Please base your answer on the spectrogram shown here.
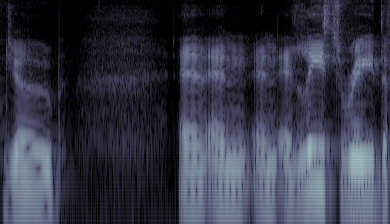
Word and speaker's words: Job: It is pronounced Job.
